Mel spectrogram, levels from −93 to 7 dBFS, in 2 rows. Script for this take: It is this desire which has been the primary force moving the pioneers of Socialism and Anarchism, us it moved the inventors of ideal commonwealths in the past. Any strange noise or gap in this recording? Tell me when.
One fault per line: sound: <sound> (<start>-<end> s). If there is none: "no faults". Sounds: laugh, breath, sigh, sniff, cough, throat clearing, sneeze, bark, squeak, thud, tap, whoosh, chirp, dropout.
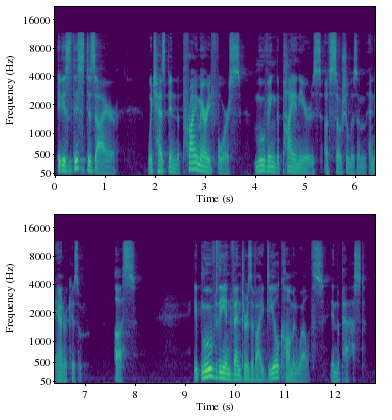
no faults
